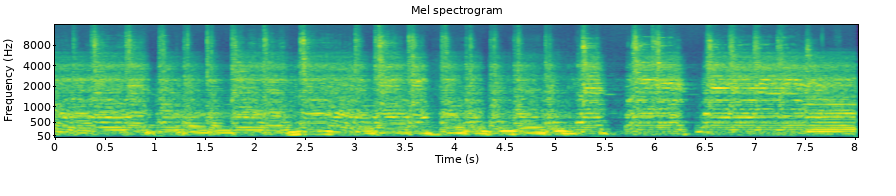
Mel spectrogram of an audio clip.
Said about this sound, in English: We're yeah. slowly getting oh, yeah. out of it, and then it gets into a heavy... good old power chords.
